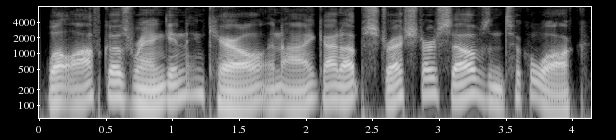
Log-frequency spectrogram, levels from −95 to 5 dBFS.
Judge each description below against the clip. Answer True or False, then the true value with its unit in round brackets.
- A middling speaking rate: False (230 wpm)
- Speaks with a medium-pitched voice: False (120 Hz)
